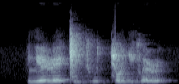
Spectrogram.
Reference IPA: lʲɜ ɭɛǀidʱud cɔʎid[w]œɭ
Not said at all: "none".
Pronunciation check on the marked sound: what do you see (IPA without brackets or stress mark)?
w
